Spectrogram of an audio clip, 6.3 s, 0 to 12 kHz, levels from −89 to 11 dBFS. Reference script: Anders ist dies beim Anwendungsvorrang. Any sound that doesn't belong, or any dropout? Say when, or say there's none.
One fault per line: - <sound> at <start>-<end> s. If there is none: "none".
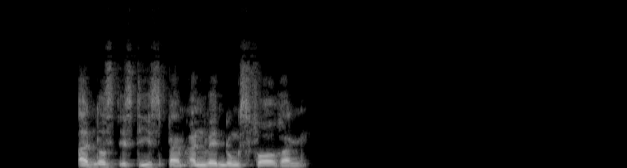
none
